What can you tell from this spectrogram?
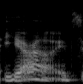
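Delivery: usual speaking voice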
